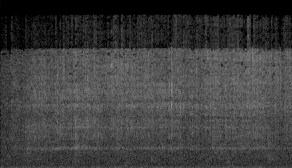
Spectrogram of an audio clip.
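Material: Nothing is struck.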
